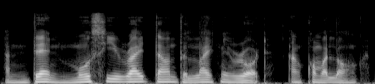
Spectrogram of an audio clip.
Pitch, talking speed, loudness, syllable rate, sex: 105 Hz, 175 wpm, -19 LUFS, 4.1 syllables/s, male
